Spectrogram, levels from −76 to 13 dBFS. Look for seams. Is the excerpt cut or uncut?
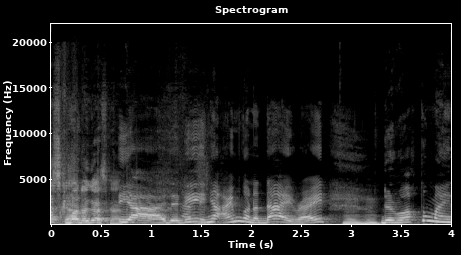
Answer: cut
